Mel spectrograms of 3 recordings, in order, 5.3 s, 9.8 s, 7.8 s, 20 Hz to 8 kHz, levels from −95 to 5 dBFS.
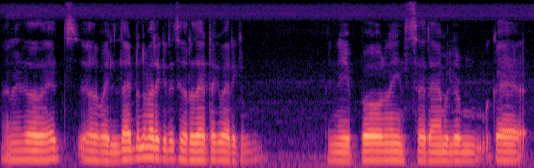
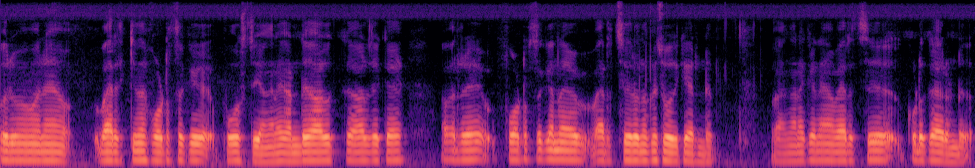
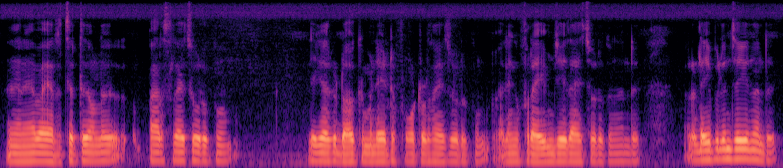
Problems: low volume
